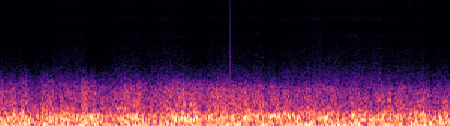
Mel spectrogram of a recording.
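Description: Loud, steady thunder-like rumble, a sound effect laid under an animated logo intro.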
